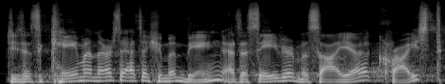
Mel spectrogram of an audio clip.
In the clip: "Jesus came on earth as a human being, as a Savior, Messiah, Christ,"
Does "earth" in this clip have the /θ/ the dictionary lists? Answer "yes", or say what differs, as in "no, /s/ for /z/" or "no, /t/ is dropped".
no, /s/ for /θ/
